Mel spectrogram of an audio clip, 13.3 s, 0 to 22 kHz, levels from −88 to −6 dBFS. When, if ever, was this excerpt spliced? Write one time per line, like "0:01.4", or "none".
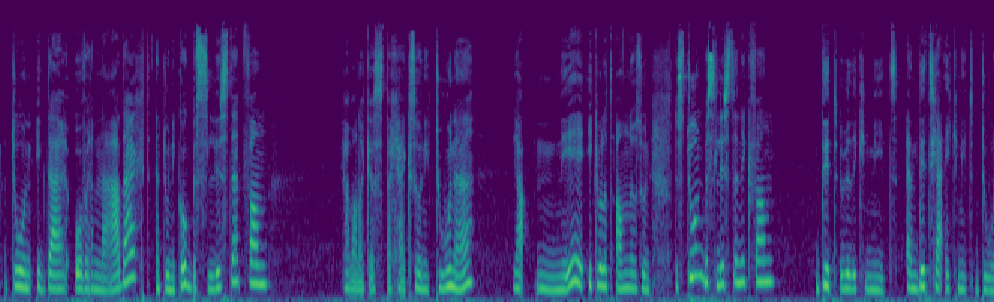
none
